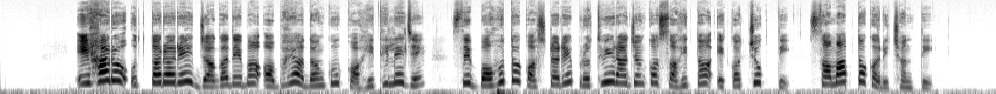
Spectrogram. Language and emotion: Odia, neutral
